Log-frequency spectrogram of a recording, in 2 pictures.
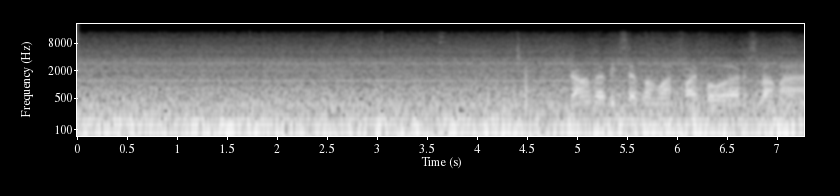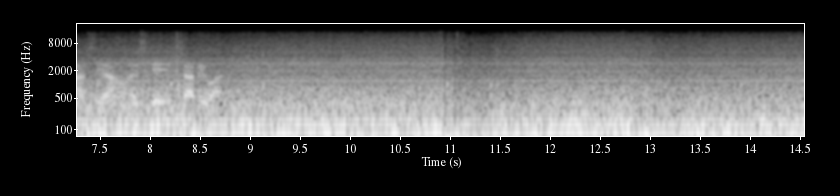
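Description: Jet engines rumble and hum steadily.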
